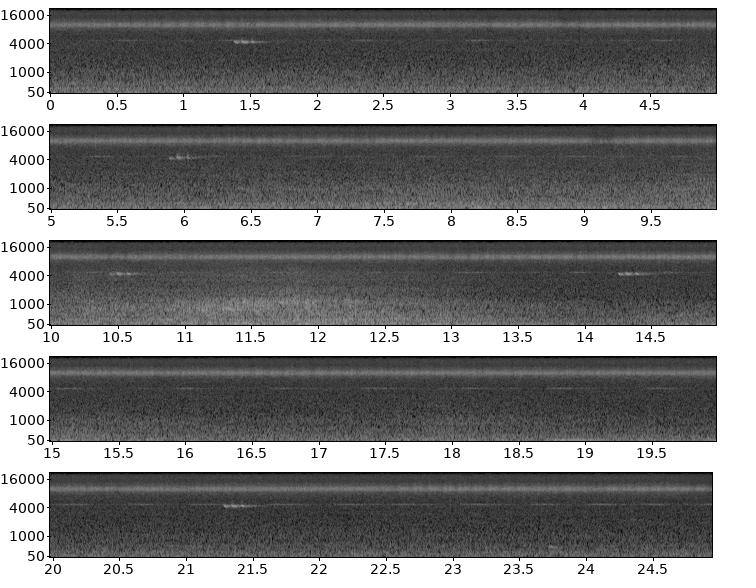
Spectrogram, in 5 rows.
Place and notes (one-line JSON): {"title": "Olomouc, Czech Republic - Night at the Dome with cars and crickets", "date": "2012-09-05 22:59:00", "description": "Near the Dome and the street traffic, trams and car on the cobblestones", "latitude": "49.60", "longitude": "17.26", "altitude": "225", "timezone": "Europe/Prague"}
